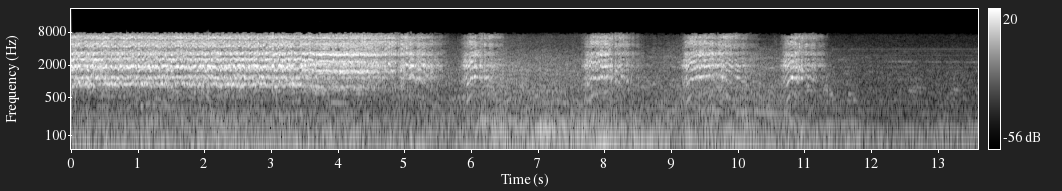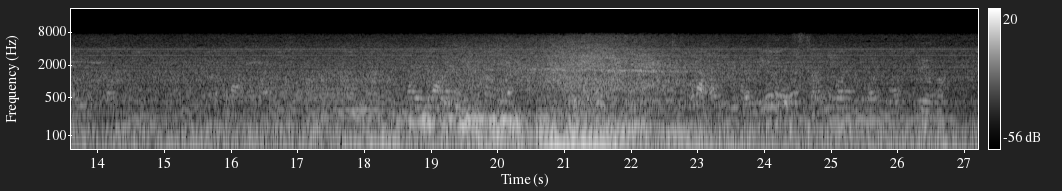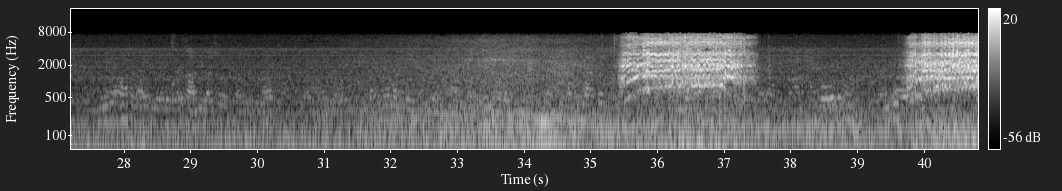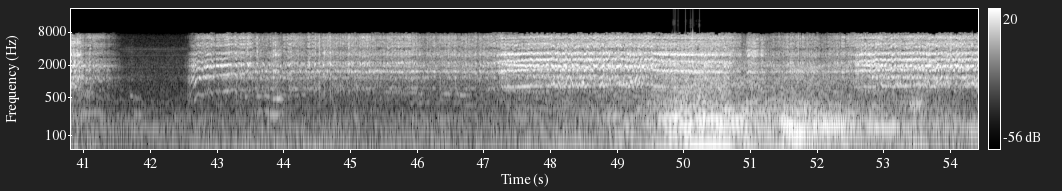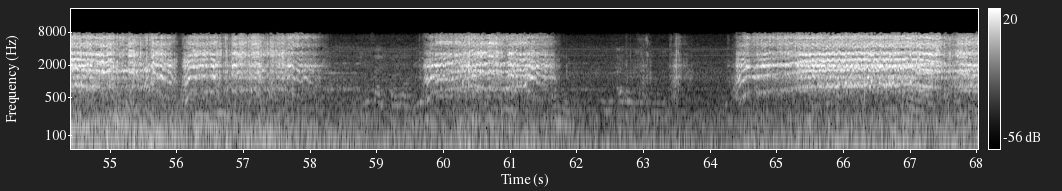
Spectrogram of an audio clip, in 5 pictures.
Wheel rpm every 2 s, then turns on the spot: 190, 200, 130, 30, 50, 20, 0, 0, 0, 0, 0, 0, 0, 0, 0, 0, 0, 20, 120, 30, 70, 110, 200, 200, 200, 200, 200, 190, 150, 20, 120, 0, 100, 200.
4-6 40-42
